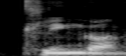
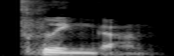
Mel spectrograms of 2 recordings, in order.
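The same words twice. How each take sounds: First: The word starts with a plain K sound. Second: The word starts with a breathy throaty TL sound. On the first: The speaker calls it wrong. "heißt nicht Klingon" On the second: The speaker calls it right. "mit seinem TL aber sehr behaucht in der Kehle"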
